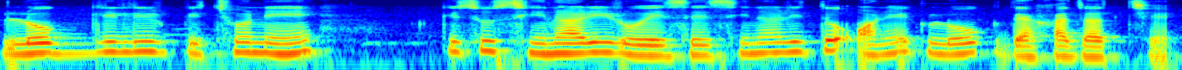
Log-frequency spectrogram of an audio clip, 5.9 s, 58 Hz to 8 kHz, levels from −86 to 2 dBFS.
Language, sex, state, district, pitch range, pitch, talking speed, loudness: Bengali, male, West Bengal, Cooch Behar, 175-210 Hz, 190 Hz, 110 wpm, -19 LUFS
